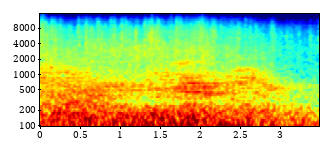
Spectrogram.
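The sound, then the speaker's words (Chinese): A gasoline drum, shot to make it blow up, explodes in a sustained, loud blast of deep rumbling and crackling hiss that holds steady for several seconds before easing slightly, with no voices. “男主为了掩护妹妹，独自打爆了汽油桶，跟附体的基友同归于尽。”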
